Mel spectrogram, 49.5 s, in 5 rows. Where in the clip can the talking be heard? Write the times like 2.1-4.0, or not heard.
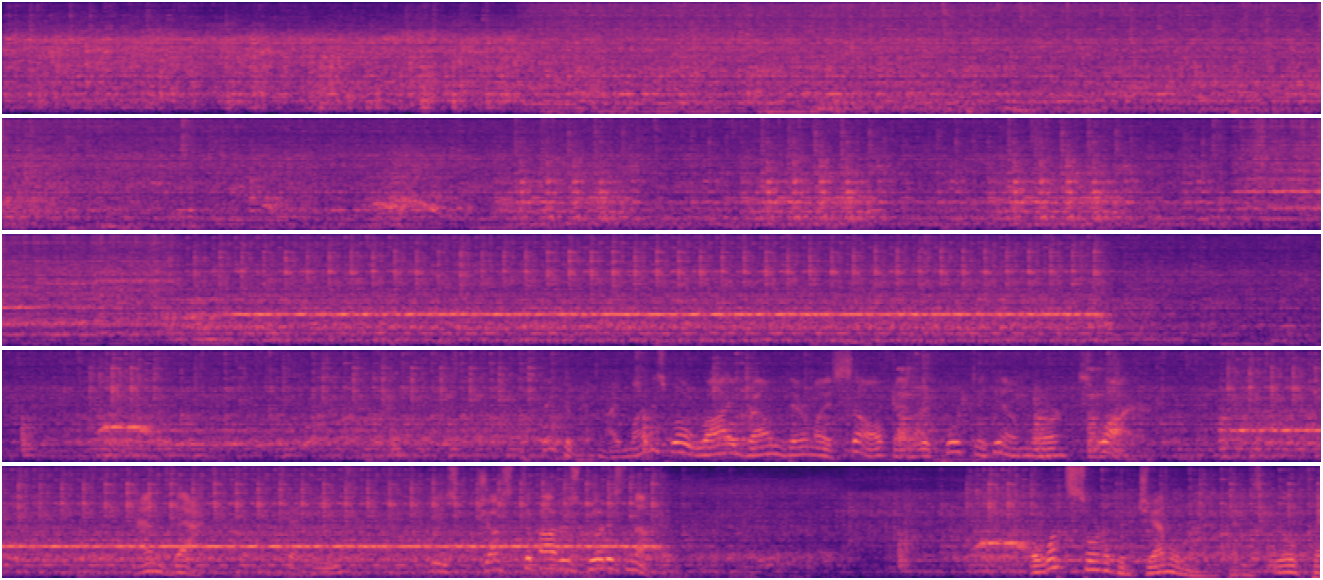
33.5-38.3, 40.5-42.1, 42.8-44.6, 47.2-49.4.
